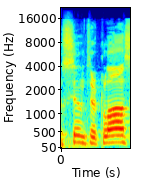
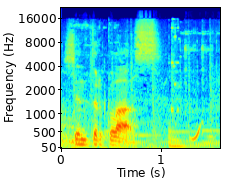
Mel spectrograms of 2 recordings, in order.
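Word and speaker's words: Sinterklaas: today spell it please so Center class is s-i-n-t-e-r Center s-i-n-t-e-r and then k-l-a-a-s class Center class like this sinter class see it on the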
